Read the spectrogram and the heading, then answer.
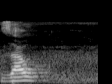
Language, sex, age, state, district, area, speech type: Assamese, male, 30-45, Assam, Jorhat, urban, read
